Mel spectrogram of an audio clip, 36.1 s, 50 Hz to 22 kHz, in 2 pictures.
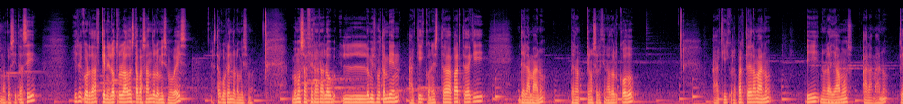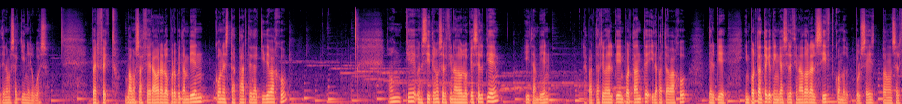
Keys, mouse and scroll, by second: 1.1 click, 1.8 middle click, 2.3-2.9 scroll down 4, 2.6 middle click, 5.1-5.5 scroll up 3, 5.5 middle click, 6.0 shift+middle click, 7.0-8.2 scroll up 2, 8.2 scroll up 1, 8.3 alt+shift+right click, 11.1-11.8 scroll down 4, 11.8 right click, 13.1 right click, 13.4-14.0 scroll up 3, 14.0 alt+shift+right click, 14.1 alt+shift+right click, 16.0 click, 17.6 middle click, 19.1 middle click, 19.8 shift+middle click, 20.6 shift+middle click, 24.1 alt+shift+Right, 25.0 middle click, 26.3 middle click, 29.5 shift+right click, 30.0 middle click, 31.0 shift+right click, 32.0 middle click, 35.8 shift+middle click.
